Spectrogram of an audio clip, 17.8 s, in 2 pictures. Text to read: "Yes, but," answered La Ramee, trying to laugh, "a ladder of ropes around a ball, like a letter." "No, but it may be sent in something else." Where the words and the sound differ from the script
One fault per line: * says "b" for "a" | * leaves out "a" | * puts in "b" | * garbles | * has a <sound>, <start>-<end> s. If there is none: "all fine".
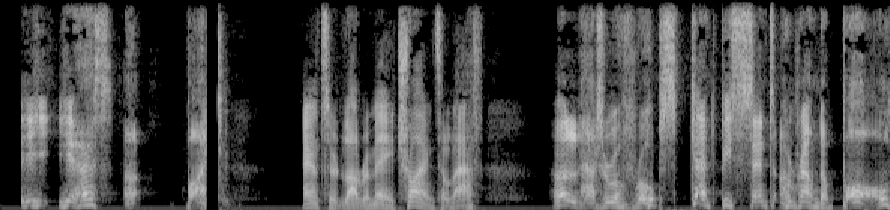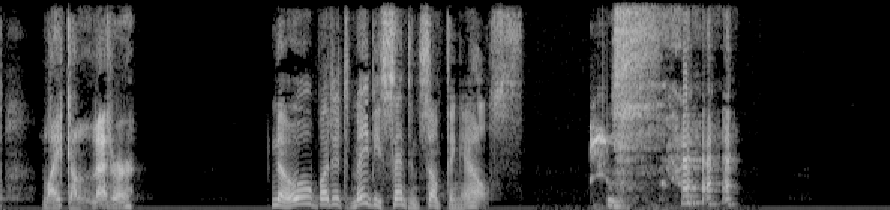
* has a dropout, 2.1-2.2 s
* puts in "can't be sent"
* has a laugh, 14.8-16.3 s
